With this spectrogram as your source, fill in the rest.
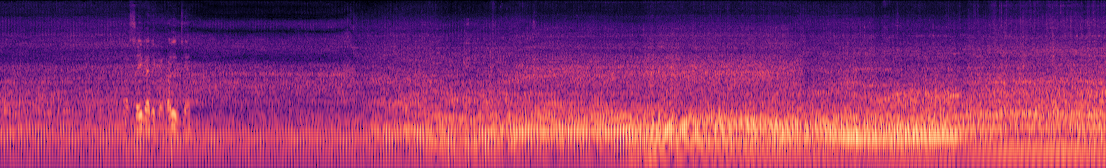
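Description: A riding mower engine runs steadily close by.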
